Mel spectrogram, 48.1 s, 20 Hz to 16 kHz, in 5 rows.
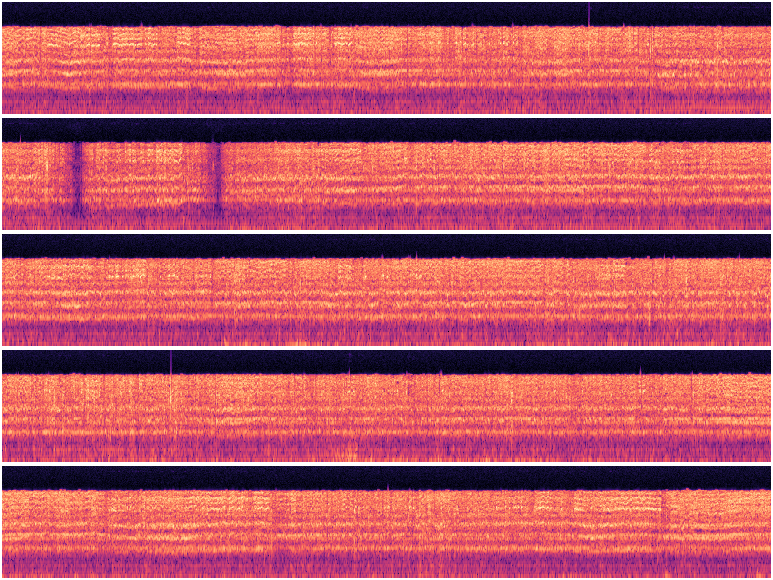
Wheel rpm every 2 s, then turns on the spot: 230, 230, 230, 230, 190, 130, 160, 220, 220, 230, 220, 220, 230, 230, 240, 230, 230, 240, 230, 220, 220, 230, 230, 220.
none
